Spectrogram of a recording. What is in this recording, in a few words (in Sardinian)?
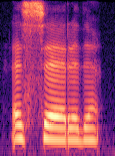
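"esseret", female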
